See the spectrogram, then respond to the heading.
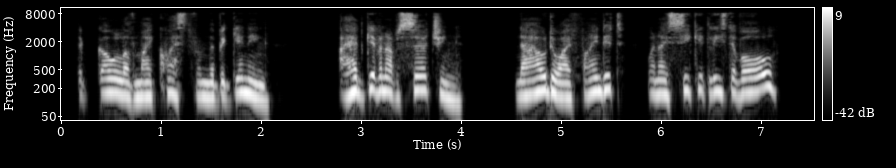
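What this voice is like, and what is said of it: Stifled, choked voice. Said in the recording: “in a stifled voice.”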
